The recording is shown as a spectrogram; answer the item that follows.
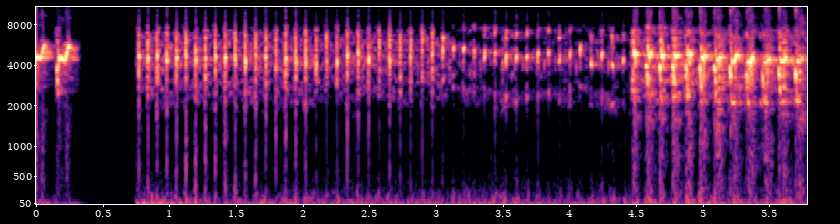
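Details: Loud lovebird song used as therapy for moulting or quiet birds: a long, fast rattling chatter of buzzy pulses, high and dense, thinning to a squeaky twitter midway before a shrill, louder stretch.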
